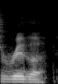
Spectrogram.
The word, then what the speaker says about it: RVR: No idea how to pronounce Unique, but I've been informed that RVR is pronounced River.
